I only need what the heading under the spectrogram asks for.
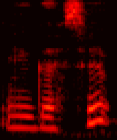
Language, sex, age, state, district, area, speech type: Kashmiri, female, 30-45, Jammu and Kashmir, Bandipora, rural, spontaneous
